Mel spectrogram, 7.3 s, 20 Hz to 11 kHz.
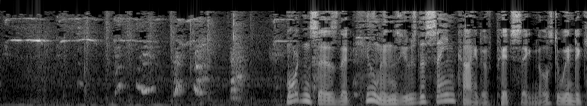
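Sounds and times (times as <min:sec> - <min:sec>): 
dog whining and whimpering: 0:00.0 - 0:04.6
speech: 0:03.6 - 0:07.3.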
